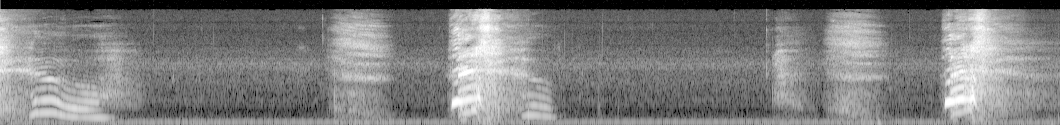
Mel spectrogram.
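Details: Morning sneezes after sleeping with the windows open on a hot night: two sharp, loud sneezes, each after a short inward gasp, with quieter voiced sounds between and a low hum behind.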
